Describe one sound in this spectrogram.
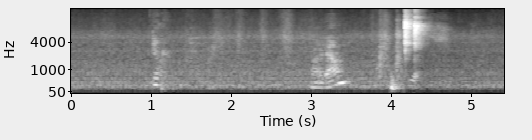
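A young woman speaks briefly to a dog, close by.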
